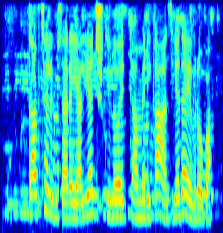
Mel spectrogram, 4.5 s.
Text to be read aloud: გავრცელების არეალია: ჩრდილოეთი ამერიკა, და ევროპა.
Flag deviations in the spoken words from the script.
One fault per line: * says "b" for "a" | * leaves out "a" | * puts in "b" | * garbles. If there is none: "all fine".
* puts in "აზია"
